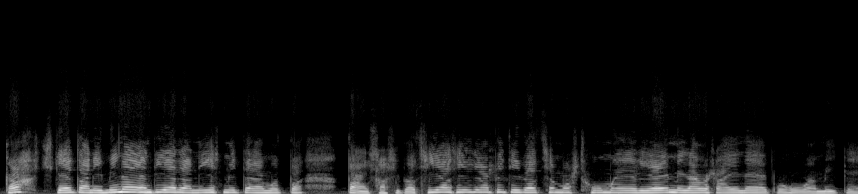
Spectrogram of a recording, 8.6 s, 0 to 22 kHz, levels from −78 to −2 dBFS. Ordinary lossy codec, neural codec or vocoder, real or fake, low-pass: none; none; real; 19.8 kHz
